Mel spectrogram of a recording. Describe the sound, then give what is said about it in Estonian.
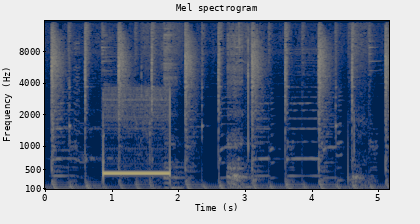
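An outgoing telephone call rings out with one long, steady ringback tone lasting about a second, rising clearly above a busy background. “meil on aeg helistada ja helistamegi”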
